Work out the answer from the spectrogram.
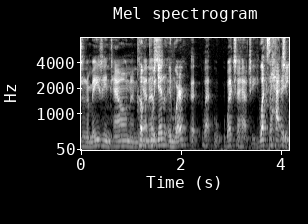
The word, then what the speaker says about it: Waxahachie: amazing town and where Waxahachie Waxahachie I call her watch a Hatchy once and then they laughed at me and then I heard the proper way to say is that like in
